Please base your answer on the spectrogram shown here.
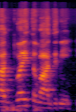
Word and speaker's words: Advaitavadini: great honor my sorry I pronounce my name as ad vadini not is the right pronunciation I know nistic that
